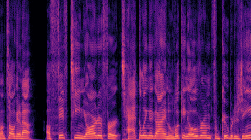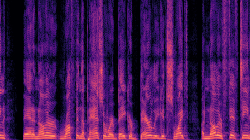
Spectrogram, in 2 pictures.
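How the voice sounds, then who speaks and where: This man talks at a moderate pace in an animated tone with ordinary pitch variation. The recording is very clean, with a silent background. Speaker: sports show host. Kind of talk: sports reaction commentary. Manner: loud.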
